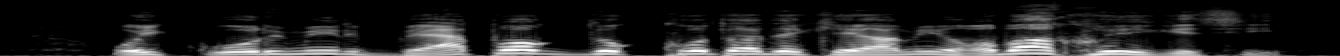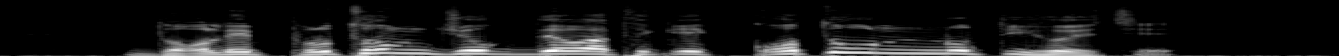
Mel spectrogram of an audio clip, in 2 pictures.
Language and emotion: Bengali, surprised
